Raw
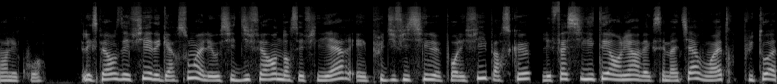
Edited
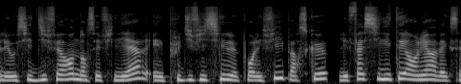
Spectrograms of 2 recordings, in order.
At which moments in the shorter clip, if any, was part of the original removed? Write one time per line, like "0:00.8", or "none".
none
